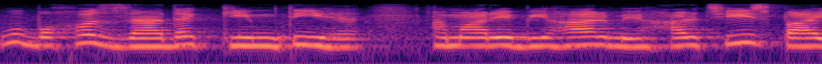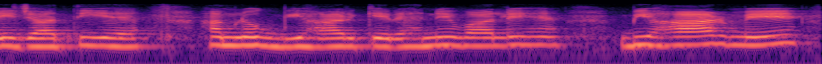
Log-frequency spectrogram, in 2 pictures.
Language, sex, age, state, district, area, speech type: Urdu, female, 18-30, Bihar, Saharsa, urban, spontaneous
